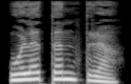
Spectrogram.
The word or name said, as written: ಒಳತಂತ್ರ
